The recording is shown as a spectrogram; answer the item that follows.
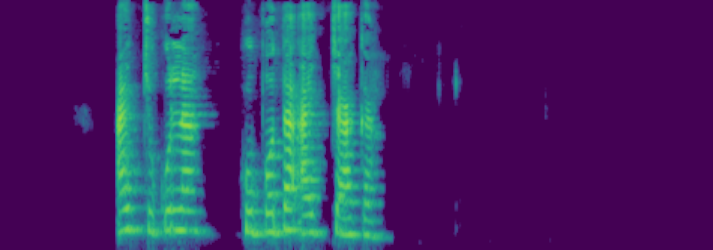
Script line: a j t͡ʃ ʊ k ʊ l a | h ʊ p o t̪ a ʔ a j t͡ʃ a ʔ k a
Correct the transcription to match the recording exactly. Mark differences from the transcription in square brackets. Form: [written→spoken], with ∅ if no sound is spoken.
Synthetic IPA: a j t͡ʃ ʊ k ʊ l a | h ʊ p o t̪ a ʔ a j t͡ʃ a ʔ k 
